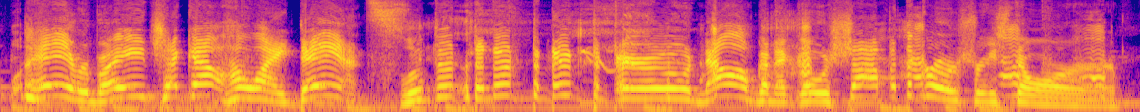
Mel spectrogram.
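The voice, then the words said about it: Exaggerated stereotypical white guy voice. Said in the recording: “My super, super white guy voice ... if you watch Def Comedy Jam and they make fun of white people's voices, that's your voice ... I'm the voice that the comedians use”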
